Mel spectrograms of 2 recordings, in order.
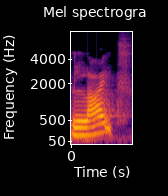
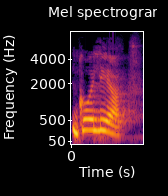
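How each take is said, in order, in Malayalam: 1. മധ്യഭാഗം 'lie' പോലെയാണ് ഉച്ചരിക്കുന്നത്. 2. മധ്യഭാഗം 'lee-aa' പോലെയാണ് ഉച്ചരിക്കുന്നത്.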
